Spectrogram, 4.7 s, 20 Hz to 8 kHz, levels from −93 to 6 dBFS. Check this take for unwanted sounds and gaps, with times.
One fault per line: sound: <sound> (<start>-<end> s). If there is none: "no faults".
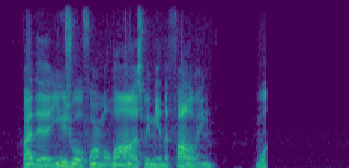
no faults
